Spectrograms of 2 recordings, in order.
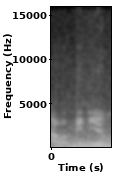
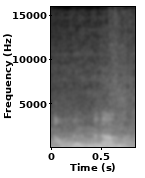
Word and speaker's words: aluminum: you got carbon F you got aluminium or aluminum however you want to pronounce it um I say aluminium because it kind of same way how I pronounce it in Dutch cuz I'm from Belgium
